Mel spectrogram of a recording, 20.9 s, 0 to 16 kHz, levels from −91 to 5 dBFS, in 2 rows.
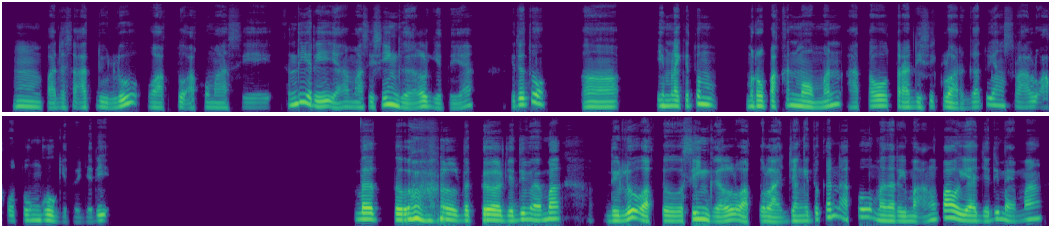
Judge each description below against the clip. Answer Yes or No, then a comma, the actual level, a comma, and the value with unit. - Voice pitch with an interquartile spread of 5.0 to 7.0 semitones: No, average, 4.3 semitones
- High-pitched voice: No, low, 135 Hz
